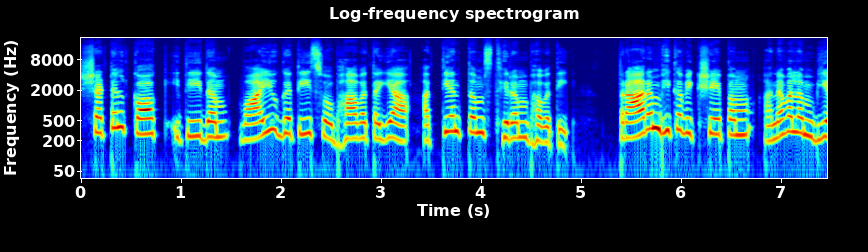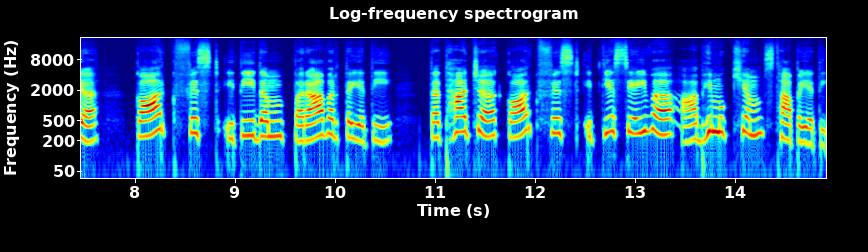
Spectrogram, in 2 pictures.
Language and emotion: Sanskrit, neutral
